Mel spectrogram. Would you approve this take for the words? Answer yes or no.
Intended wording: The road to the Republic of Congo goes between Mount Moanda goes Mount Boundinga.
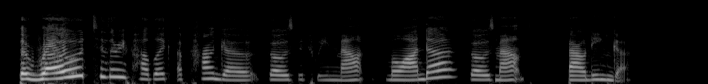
yes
